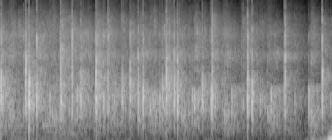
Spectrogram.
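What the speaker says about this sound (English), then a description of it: "How about another round of applause?" Applause from an outdoor crowd at a cemetery commemorative ceremony rededicating a historic GAR Civil War site, a dense steady patter of many hands clapping for a couple of seconds.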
